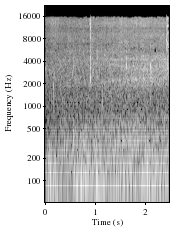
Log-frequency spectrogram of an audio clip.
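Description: Wind rumbling on the microphone, with a faint tick about a second in.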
